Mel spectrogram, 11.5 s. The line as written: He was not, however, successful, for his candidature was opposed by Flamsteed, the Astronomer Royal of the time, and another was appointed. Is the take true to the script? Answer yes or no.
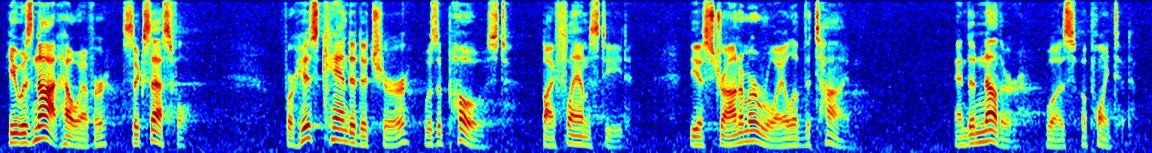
yes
